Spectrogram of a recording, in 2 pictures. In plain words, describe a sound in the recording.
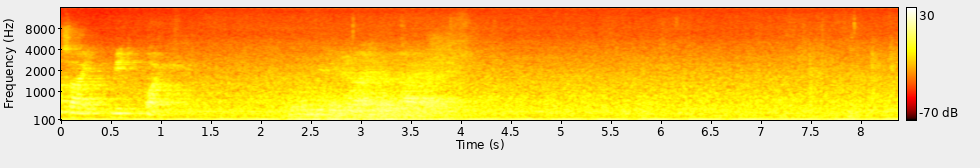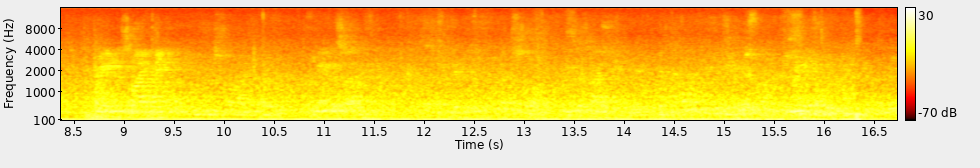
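A congregation of men and women sings together in a large echoing hall.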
